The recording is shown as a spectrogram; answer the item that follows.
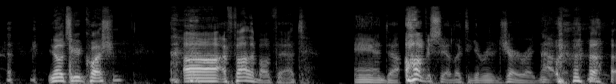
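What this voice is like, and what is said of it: Put-on podcast-host voice. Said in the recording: “Let's hear ... podcast voice ... I'll give my podcast voice right now”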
